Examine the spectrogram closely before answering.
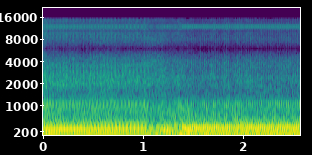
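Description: A motorcycle engine briefly drops in pitch during a gear change, then settles again.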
